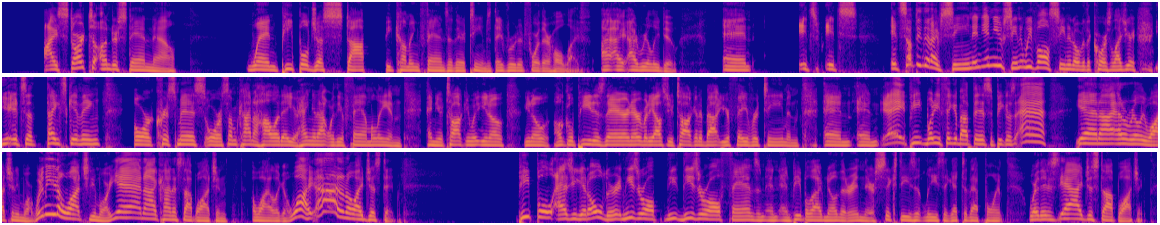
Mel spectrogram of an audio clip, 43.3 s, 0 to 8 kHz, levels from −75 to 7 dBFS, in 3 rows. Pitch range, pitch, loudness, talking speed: 130-185 Hz, 150 Hz, -21 LUFS, 245 wpm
